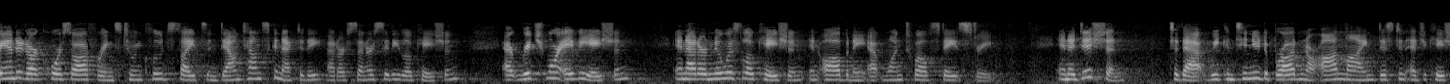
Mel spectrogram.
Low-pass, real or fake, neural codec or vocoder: 7.2 kHz; real; none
